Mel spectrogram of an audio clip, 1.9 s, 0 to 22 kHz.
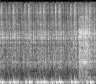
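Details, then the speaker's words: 1970 Triumph motorcycle at idle before a test ride, after leak check work: even steady low thumping with a regular beat, no knocks or ticks; sounds good, idling normally. "grab it up some there you go sounds good and here comes Beetle bomb under his own power always a good thing"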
